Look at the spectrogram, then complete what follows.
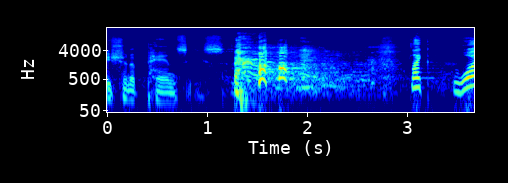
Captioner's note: audience laugher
